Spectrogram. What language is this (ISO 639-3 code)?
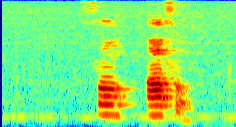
ibo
